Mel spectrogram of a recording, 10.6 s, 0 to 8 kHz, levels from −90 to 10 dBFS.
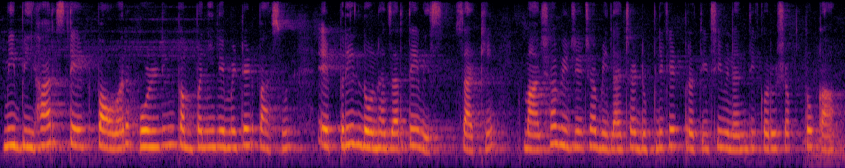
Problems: constant background noise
